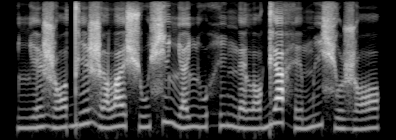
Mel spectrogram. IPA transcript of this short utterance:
ʎ e˩˧ ʐ ɔ˩˧ d i˧˥ ʐ ɪ˩ lˠ ɛ˧ ʃ u˩˧ ɕ ɪ˥ ʎ a˩˧ ʎ u˩˧ h i˧ ŋ ɛ˩ l ɔ˩˧ ɡʲ a˥ h e˩ m i˧˥ ɕ u˩ ʐ ɔ˩˧

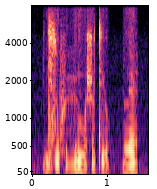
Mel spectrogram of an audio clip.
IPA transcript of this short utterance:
dʲ ɛ z u f ʉ ɦ ʉ ŋ ɔ ʃ ɔ tʲ o | l ɛ

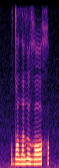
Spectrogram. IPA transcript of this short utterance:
dˤ ʊ ðˤ ɪ ð ʊ ɣ ɒ x

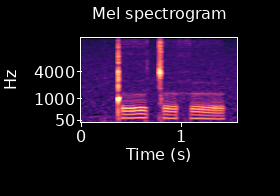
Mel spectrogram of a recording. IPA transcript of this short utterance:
ǃ əː ǀ œ h œ

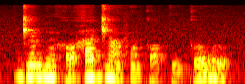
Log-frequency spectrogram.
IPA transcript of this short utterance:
d͡ʒ ɛ̃˦ ɡ͡b ũ˦˨ h ɔ˨˦ h a˦ d͡ʒ ã˦˨ f ɔ̃˨ k ɔ˨ k i˨ k o˨˦ w u˦˨

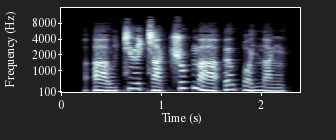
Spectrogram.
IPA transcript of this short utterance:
ʔ aː˨˩˨ w c ɨ˧ ə̯ c a˨˩ k̚ ʂ o˦˥ p̚ m aː˨˩ ʔ ə˧˥ w ɓ ɔ˧˥ j n a˧ ŋ

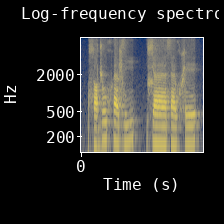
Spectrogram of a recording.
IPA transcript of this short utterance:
s ɒ d͡ʒ oː xʷ h æː ʂ z iː | ɕ æː s æː xʷ ʂ eː

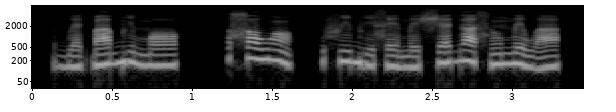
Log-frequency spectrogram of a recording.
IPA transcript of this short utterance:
b ɛ˨ k͡p a˨˦ b i˦˨ m ɔ˧ | s ɔ˦ w ɔ̃˦˨ | f i˧ b i˨ s e˨ m e˨ ʃ ɛ˨˦ ɡ a˦˨ s ũ˨˦ m e˦˨ w a˨˦

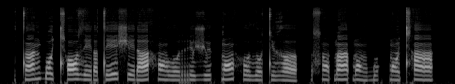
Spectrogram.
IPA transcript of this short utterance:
t ã ɡ͡b ɔ cʰ ɔ z e ɾ ʌ t e ʃ e ɾ a h ɔ̃ ɣ o r ʏ ʒ ʏ k͡p ɔ̃ h o ð o t ʏ ɣ ʌ | s ɔ̃ ɓ ã ɓ ɔ̃ ɡ͡b o k͡p ɔ̃ cʰ ã

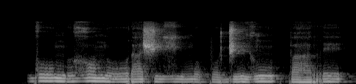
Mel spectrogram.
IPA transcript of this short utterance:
ɡ oː˦ ŋ ʊ˨˦ ɣ ɔ˦ n oː˨ ɾ a˨ ʃ i˨ ɣ i˨ m o˨ p o˨ d͡ʒ ĩ˦˨ ɣ ũ˦ | p aː˨ r e˦

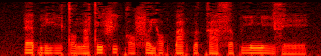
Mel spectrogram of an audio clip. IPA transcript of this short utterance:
ɛ˧ ɓ i˨ j iː˨ t ɔ˨ n a˨ t ĩ˦ f i˦ k ɔ˨ f ə˦˨ j ɔ˦˨ k͡p a˦ k͡p ə˦˨ k a˦˨ s ə˦ p iː˦ ɲ iː˦˨ z eː˨

